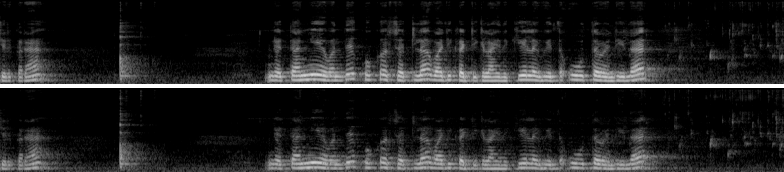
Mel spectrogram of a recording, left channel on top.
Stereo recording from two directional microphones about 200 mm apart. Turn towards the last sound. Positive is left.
turn(degrees=50)  # may be behind; listen again after turning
